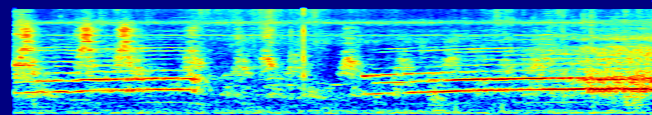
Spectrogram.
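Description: An Araucana chicken gives two drawn-out, nasal calls, each rising slightly in pitch, with a low murmur of background noise.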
